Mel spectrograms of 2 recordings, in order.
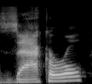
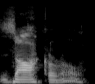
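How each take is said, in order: First: The surname has an Americanized pronunciation. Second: The surname has its original, non-Americanized pronunciation. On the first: This is how the younger generation of the family says it. "Americanized it to what the way that it's pronounced by all of like my generation" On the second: This is how the older generation said it. "to my grandparents' generation and how they pronounced it"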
